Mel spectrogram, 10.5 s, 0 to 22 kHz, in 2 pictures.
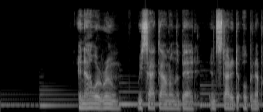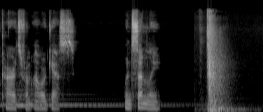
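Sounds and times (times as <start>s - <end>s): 
speech: 1.6s - 6.8s, 7.7s - 8.5s
door slamming shut in an old building: 9.2s - 10.4s.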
